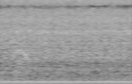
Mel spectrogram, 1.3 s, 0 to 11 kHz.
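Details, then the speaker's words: 1987 Dodge Ram 50 (Mitsubishi Mighty Max) after replacing a rusted muffler with a new muffler, extension pipe, welded joints and a clamp. A smooth, even, low idle burble with no rasp, ticking or leak puffing. Quiet, healthy exhaust. "See, that's how an exhaust is supposed to sound. It's not bad. It's not furious. It's just here to quietly do the work."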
